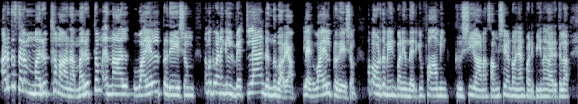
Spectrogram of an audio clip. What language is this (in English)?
Malayalam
